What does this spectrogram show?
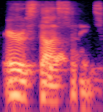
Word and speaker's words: Eratosthenes: I may be mispronouncing this. Eratosthenes, who in 276 to 194 BC carried out. Eratosthenes.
